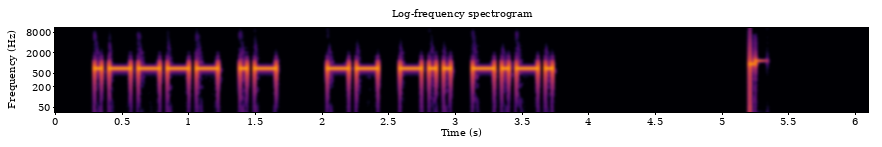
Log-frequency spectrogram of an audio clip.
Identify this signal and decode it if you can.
Morse code, heard as a keyed tone, about 22 wpm, 700 Hz. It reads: 1A MDC
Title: Field Day Exchanges - 22wpm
